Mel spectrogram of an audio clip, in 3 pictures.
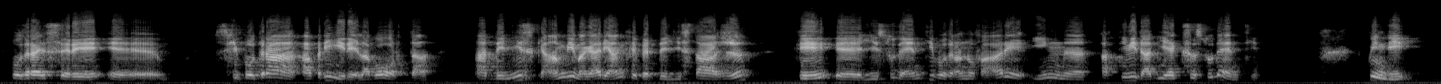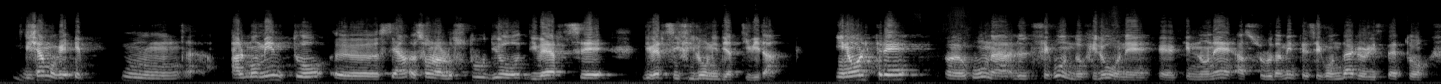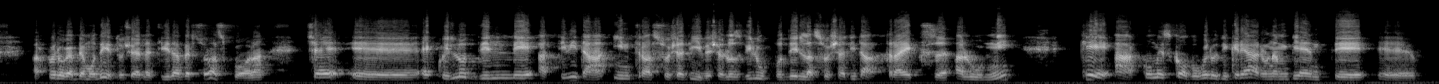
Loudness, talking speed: -21 LUFS, 130 wpm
